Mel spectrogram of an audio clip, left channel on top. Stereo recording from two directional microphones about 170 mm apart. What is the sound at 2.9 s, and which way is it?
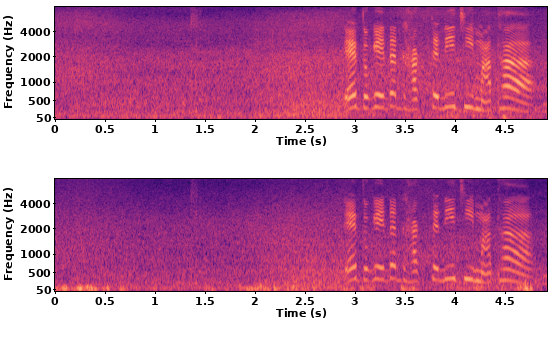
Speech, 10° right (ahead or behind).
